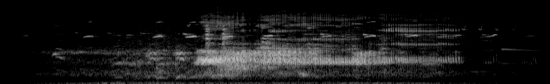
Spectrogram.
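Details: Razorbill (Alca torda) giving a harsh, rasping, croaking call that builds from short grating notes into a sustained growl lasting about two and a half seconds, then breaks off into a few brief croaks; no other clear sounds.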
